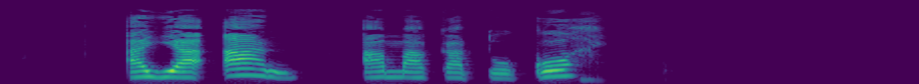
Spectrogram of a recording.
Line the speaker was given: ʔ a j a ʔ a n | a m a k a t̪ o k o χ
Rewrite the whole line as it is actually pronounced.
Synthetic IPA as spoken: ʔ a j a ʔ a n | a m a k a t̪ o k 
